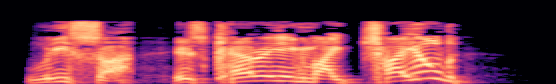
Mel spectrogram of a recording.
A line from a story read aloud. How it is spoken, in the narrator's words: Sirson roared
